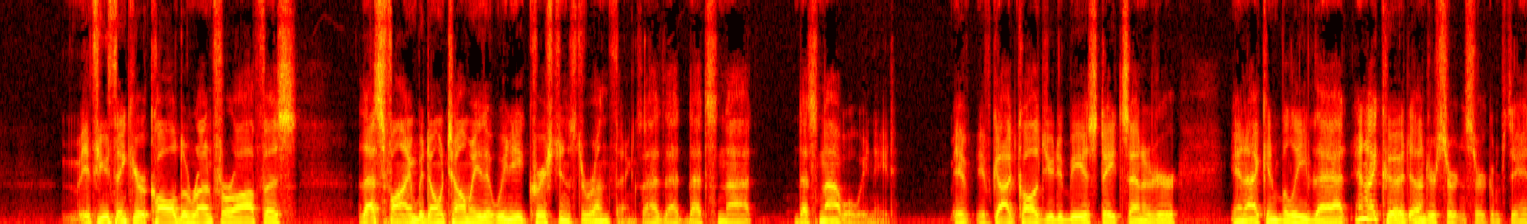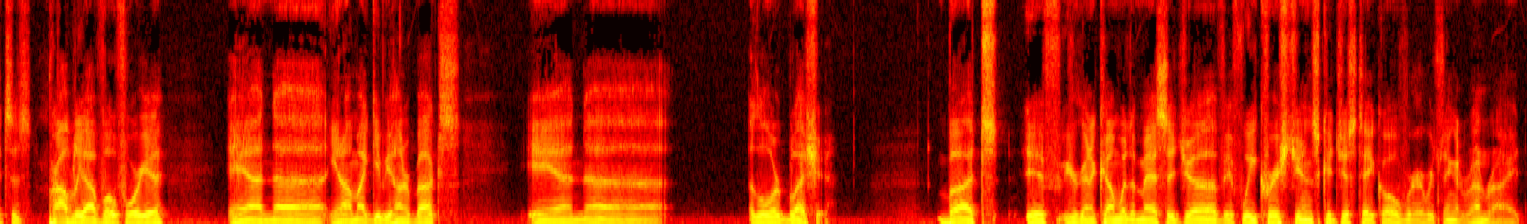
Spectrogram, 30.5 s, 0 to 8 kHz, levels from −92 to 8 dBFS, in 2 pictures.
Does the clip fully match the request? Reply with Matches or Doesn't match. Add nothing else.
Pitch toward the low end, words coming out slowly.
Doesn't match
